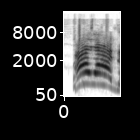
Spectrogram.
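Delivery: screaming holler, high-pitched and loud. Asked if you can do Howard's mother, Howard's mother voice. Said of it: "she was always screaming".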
